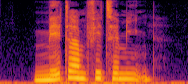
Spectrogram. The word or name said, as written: metamfetamin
